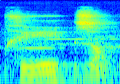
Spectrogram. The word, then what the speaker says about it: présent: Alors, le S entre deux voyelles se prononce Z. Le présent.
